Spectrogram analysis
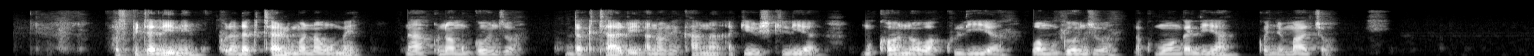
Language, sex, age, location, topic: Swahili, male, 18-24, Kisii, health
